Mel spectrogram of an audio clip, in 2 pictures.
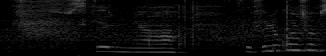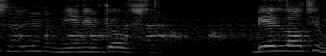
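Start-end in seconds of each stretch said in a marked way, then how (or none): none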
